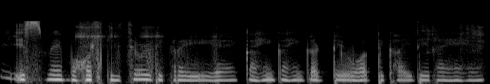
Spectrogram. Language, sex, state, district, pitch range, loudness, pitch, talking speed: Hindi, female, Bihar, Saran, 195-210 Hz, -30 LUFS, 200 Hz, 170 wpm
